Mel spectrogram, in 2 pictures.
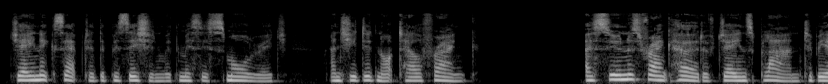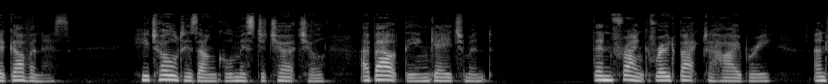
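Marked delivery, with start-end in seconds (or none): none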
